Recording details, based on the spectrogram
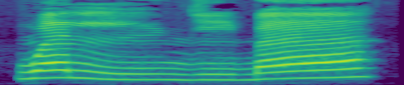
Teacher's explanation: Wal, ada alif lam al-qamariyah, yaitu alif lam yang bertemu dengan salah satu huruf qamariyah, yaitu huruf jim. Nah, di sini alif lamnya dibaca dengan izhar atau dengan jelas. wal jibal. Mad tabi'i karena ada alif yang sebelumnya berharakat fathah.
